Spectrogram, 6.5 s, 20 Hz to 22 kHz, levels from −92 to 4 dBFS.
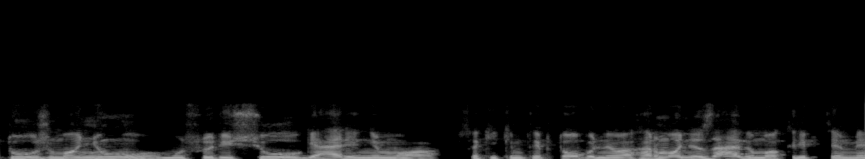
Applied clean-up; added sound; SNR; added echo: none; none; none; none.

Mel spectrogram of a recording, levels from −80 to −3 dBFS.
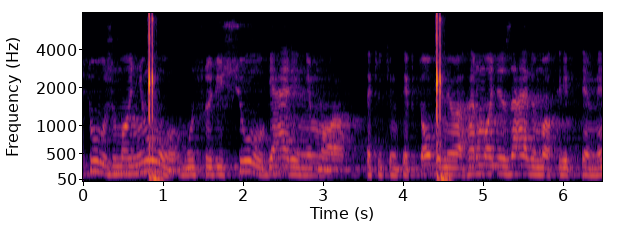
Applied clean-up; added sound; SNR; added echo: none; Finger snapping; -4 dB; reverberation time 1.8 s.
